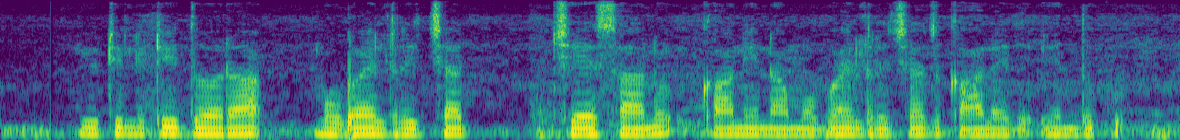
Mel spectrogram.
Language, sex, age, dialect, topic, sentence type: Telugu, male, 18-24, Southern, banking, question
